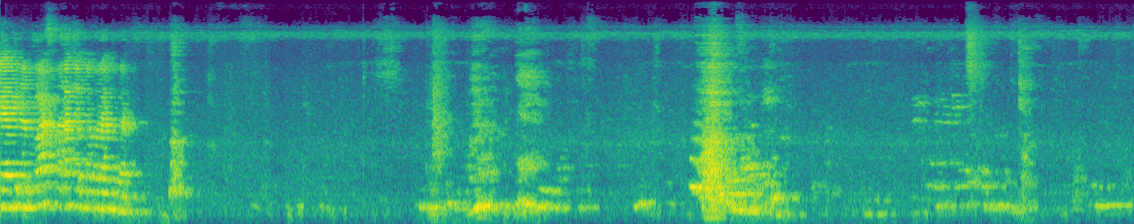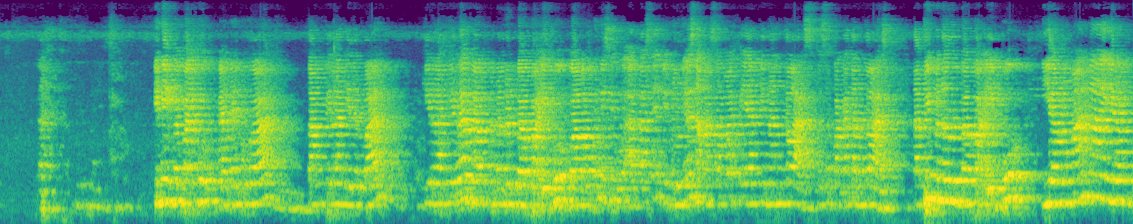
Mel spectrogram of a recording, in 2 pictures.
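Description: A woman speaks into a microphone over a loudspeaker in an echoing room, pausing now and then.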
